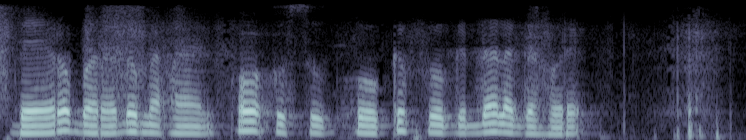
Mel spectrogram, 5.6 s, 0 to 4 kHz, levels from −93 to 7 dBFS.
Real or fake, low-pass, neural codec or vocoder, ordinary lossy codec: real; 3.6 kHz; none; AAC, 16 kbps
